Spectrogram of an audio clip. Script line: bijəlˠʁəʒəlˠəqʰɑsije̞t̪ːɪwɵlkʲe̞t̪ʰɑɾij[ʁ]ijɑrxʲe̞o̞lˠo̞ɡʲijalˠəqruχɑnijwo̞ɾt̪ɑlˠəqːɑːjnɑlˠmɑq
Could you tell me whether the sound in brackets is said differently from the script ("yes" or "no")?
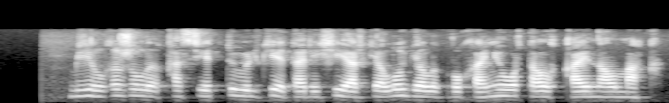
yes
